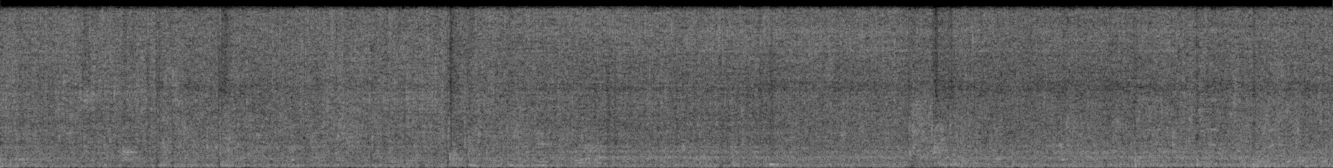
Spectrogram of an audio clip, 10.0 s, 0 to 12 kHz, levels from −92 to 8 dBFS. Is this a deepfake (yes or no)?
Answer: no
